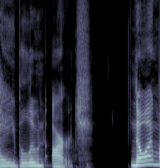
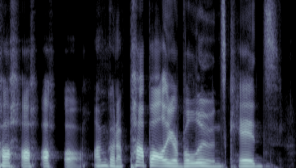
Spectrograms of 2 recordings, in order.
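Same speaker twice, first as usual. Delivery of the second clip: put-on booming laughing voice, lower pitch; 3 semitones lower than usual. Imagining the listener's uncle taunting kids with balloons, in a put-on booming laughing voice. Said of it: "with a booming, like laughing voice".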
